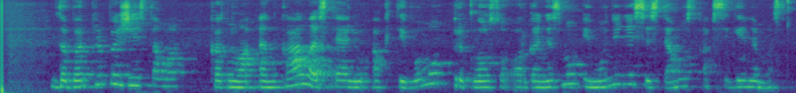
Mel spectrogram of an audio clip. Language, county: Lithuanian, Marijampolė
